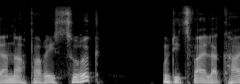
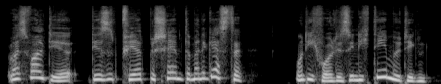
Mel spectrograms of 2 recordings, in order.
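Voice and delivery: high, put-on character voice; hearty musketeer host; 12 semitones higher than usual. Host explains away his missing horse, high voice. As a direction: justify yourself in a high, lively voice. Porthos voiced in story dialogue.

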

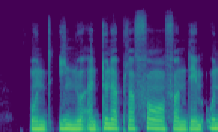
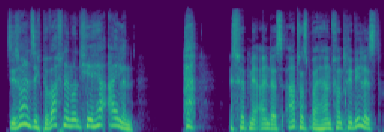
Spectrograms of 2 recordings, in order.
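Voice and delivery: much higher, fast, urgent commands; urgent orders; 6 semitones higher than usual. A narrator's reading. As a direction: rattle off the orders in haste. D'Artagnan gives hurried orders.

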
